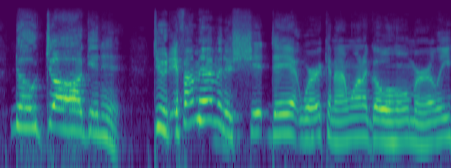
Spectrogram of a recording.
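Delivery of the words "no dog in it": slow, emphatic, loud, drawn-out yell. Recalling the listener's dad yelling at him as a kid, retelling a yell. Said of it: "him yelling".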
